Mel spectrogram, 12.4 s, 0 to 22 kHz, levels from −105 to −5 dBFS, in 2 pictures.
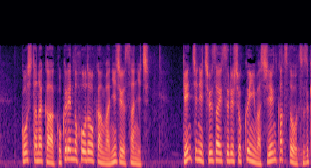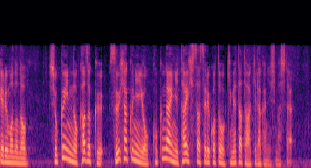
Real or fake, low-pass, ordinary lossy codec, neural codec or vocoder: real; 7.2 kHz; none; none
